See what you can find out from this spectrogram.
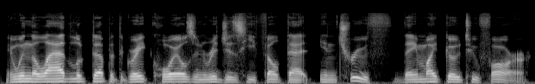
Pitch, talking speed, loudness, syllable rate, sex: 110 Hz, 245 wpm, -19 LUFS, 4.8 syllables/s, male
